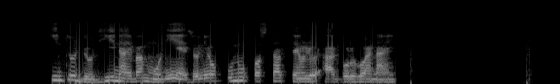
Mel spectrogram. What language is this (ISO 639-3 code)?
asm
